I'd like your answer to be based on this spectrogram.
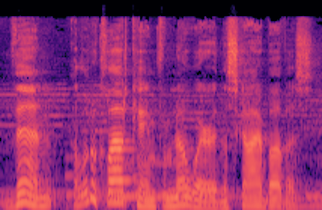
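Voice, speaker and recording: A man's voice: mid-range voice, very animated, moderate pace, close to an everyday voice. An actor playing an earnest, lovestruck man who narrates a haunted romance in poetic radio-play style. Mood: wistful, rapt. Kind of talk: radio play acting and dramatic first-person narration. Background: music.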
